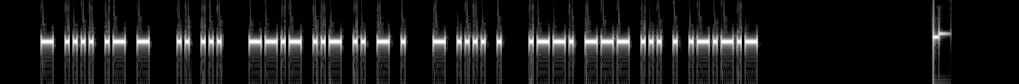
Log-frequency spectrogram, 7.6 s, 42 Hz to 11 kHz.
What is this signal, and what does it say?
Morse code, heard as a keyed tone, about 40 wpm, 700 Hz. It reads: THAT IS QUITE THE POSE.
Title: Sentences from Top 1000 Words - Review Part 2 - 40wpm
